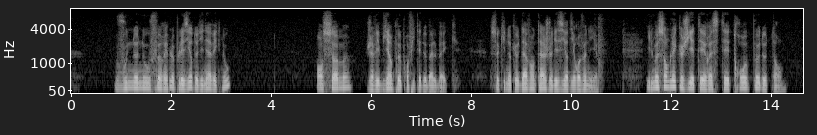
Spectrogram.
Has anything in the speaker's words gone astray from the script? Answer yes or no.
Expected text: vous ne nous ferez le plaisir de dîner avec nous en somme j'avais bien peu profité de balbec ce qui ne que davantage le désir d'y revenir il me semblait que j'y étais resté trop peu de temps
no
